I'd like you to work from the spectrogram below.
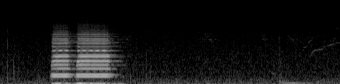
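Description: A car horn honks twice in quick succession, loud and brassy, with the second blast slightly longer. Then only quiet background noise remains, with a faint low rumble near the end.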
